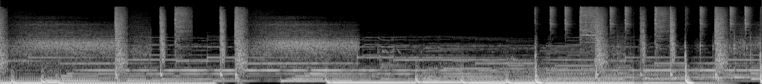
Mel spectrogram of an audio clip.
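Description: At 6.34 s the level abruptly falls by about 6 dB, and the background noise drops with it. The quieter stretch lasts until 6.43 s, roughly 0.09 s, before the level returns. This is a sudden gain jump, likely from a gain setting applied from one sample to the next with no ramp. The instant change scales everything at once rather than fading, which is why the wanted sound and the noise floor move together.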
